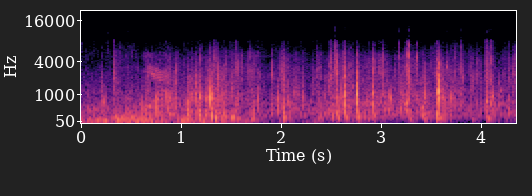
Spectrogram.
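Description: Horse walking on a mountain cattle drive, with irregular hoof clops and rustling close by while people talk.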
